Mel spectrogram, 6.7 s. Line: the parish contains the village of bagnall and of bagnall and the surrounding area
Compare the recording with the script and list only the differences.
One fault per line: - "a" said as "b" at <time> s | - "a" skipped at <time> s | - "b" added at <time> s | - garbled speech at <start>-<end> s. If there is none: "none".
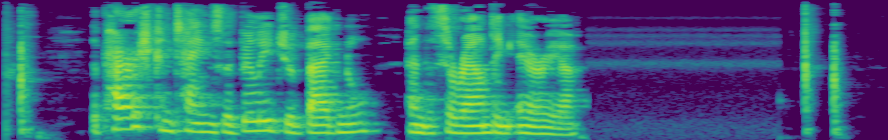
- "of bagnall and" skipped at 3.2 s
